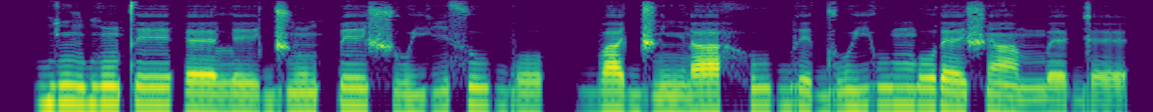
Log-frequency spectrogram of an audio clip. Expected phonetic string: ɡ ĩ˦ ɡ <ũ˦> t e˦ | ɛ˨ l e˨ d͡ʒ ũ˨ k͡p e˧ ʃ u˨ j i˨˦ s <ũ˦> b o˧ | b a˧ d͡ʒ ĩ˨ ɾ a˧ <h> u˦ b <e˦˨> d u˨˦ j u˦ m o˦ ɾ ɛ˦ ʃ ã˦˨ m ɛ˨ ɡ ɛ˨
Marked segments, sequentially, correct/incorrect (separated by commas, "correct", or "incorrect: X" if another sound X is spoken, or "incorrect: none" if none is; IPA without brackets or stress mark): correct, incorrect: u˦, correct, correct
